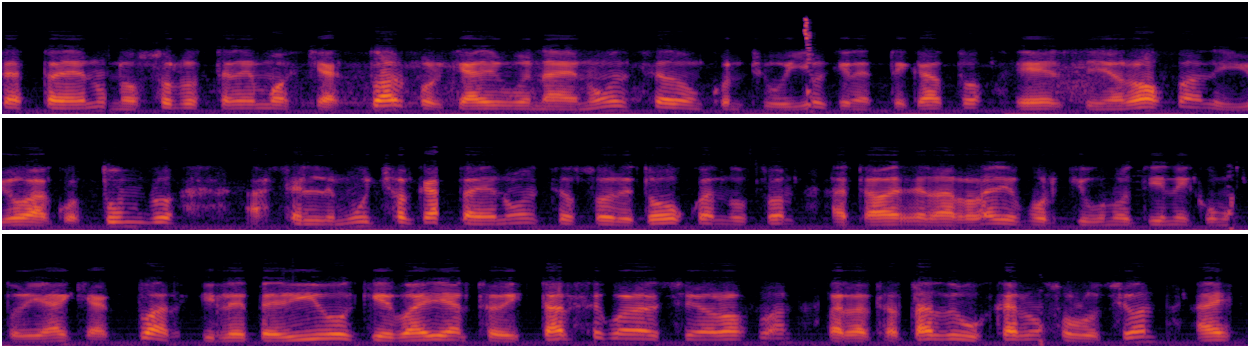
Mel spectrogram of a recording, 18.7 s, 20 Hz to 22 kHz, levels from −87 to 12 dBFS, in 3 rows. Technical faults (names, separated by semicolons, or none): damaged data in a compressed stream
